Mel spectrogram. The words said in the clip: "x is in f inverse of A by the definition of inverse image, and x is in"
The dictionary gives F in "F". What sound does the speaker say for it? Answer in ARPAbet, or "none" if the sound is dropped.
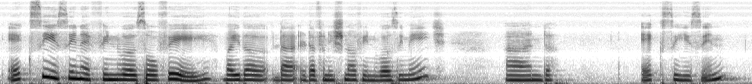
F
